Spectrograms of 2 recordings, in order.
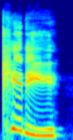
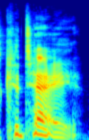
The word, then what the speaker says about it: Kitteh: And it's not pronounced kitty, it's Kitteh. Like, almost like K apostrophe Tay, like Kitteh.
